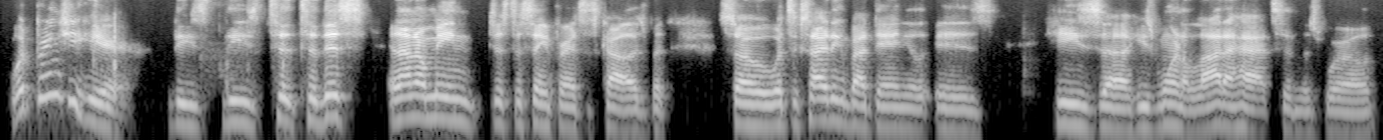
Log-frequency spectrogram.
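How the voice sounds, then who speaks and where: A man's voice: mid-range voice, a bit bright. Male interviewer, friendly, hesitant, lots of fillers. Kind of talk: relaxed conversational interview.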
